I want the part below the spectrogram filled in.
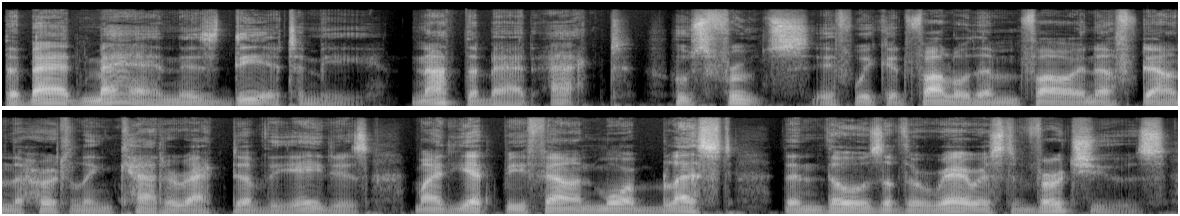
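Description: A man doing a calm, knowing visitor judging a sinner. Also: sits low, no echo, studio quality, pitched below the performer's own voice. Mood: lecturing. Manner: measured, coolly insistent. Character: calm, knowing male visitor who judges a murderer. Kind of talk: dramatic audiobook reading.

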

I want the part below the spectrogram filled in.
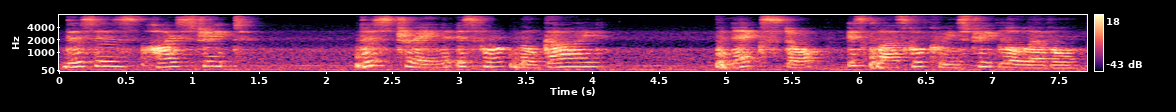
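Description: A woman's pre-recorded voice gives onboard train station announcements over a loudspeaker in a formal, measured manner. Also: highs cut off. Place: inside a moving train carriage. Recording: echoey, distant onboard recording with loud train noise. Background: loud train rumble.

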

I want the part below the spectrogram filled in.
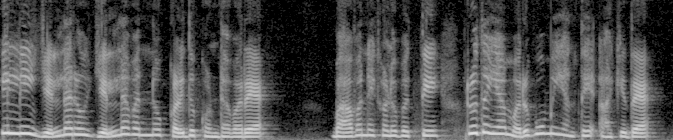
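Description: A woman reading a family story aloud as a storyteller, gentle and even. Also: high voice, slow pace. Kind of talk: scripted story narration.

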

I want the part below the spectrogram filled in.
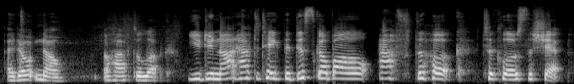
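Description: A woman with a fairly high voice and a moderate pace runs a casual toy review, unboxing and demonstrating it while gushing enthusiastically.

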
